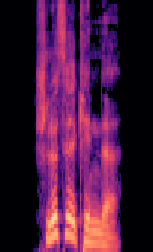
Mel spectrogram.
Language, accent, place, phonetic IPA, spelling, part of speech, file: German, Germany, Berlin, [ˈʃlʏsl̩ˌkɪndə], Schlüsselkinde, noun, De-Schlüsselkinde.ogg
- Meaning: dative of Schlüsselkind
